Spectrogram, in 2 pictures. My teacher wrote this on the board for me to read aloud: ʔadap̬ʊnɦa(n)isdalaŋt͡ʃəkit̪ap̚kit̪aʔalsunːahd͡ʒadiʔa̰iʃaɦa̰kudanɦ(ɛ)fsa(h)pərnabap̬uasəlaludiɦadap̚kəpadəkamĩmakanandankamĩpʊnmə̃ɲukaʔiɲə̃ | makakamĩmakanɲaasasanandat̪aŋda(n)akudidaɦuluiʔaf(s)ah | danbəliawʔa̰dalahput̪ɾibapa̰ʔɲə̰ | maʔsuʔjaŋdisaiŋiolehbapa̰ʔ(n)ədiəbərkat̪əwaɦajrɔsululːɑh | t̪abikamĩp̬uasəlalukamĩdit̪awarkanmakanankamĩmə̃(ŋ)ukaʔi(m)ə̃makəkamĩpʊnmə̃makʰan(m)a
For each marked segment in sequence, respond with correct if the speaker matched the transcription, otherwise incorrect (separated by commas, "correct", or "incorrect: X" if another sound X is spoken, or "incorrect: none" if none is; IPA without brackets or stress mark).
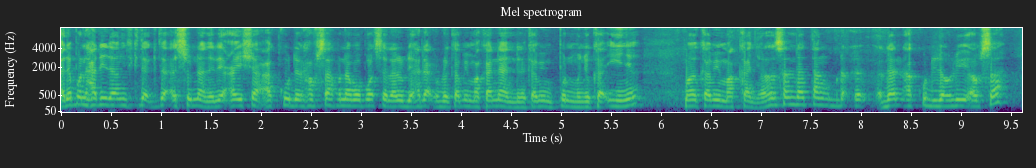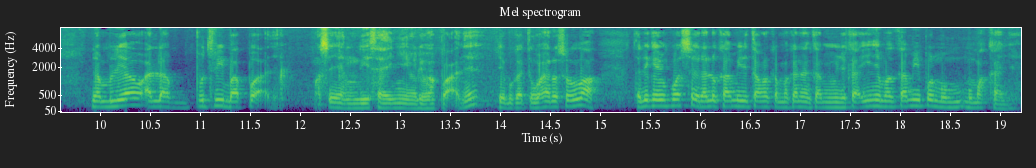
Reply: incorrect: d, incorrect: a, correct, correct, correct, incorrect: ɲ, incorrect: ɲ, incorrect: ɲ, incorrect: ɲ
